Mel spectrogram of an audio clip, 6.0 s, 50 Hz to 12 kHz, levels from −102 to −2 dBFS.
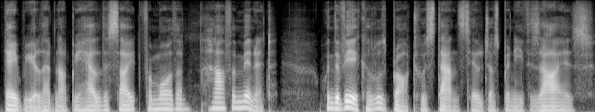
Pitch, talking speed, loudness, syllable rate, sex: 100 Hz, 240 wpm, -20 LUFS, 6.2 syllables/s, male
